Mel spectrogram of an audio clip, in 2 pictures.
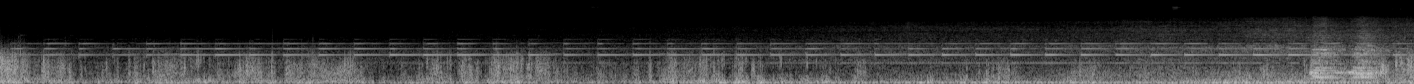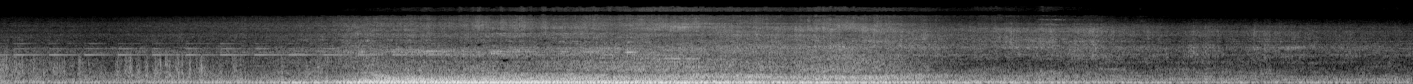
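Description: Grade-crossing warning bells ringing steadily as a BNSF freight train approaches, with a brief train horn blast about halfway through. From about two-thirds of the way in, the lead GE ES44DC and trailing C44-9W diesel locomotives pass with a loud heavy rumble, followed by the rolling noise of double-stack intermodal well cars.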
